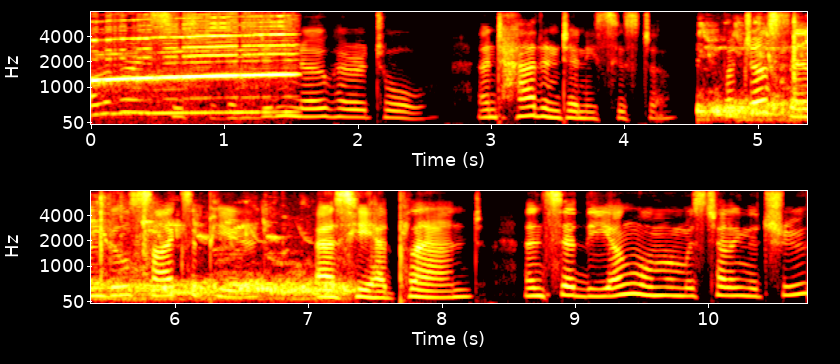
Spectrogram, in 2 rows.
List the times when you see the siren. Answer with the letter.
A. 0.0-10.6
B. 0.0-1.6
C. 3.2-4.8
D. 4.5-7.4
B.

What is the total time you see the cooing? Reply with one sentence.
You can hear the cooing for 3 seconds altogether.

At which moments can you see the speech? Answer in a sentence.
The speech can be heard from 0.0 to 10.6 s.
